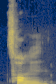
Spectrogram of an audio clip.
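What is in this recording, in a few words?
"cong3", Teochew, chaoyang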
